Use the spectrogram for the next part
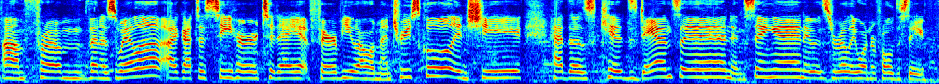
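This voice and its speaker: A woman's voice: on the high side, moderate pace, hardly any pauses, crowd noise. A woman festival organizer answering interview questions enthusiastically outdoors, with frequent fillers.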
